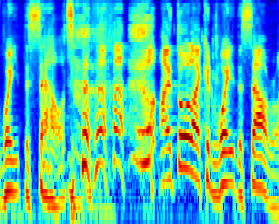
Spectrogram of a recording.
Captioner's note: laughs quickly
